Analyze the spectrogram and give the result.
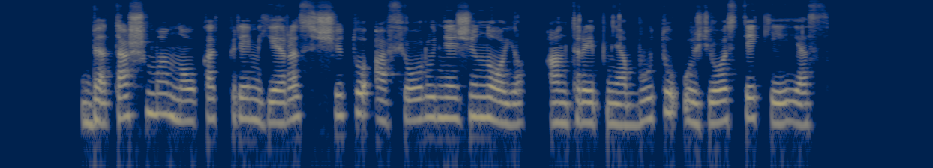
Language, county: Lithuanian, Šiauliai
